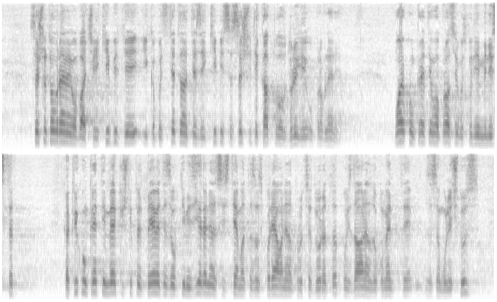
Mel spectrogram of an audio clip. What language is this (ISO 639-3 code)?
bul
